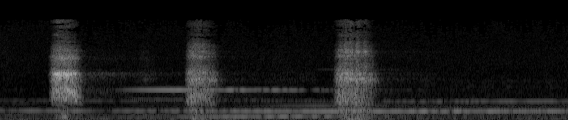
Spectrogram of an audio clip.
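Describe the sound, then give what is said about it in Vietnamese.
Heavy, panting breaths of a hungry wild beast: three loud, rasping bursts spaced well apart, each short and breathy, over a low, steady hum. “Tiếng thở không giống như tiếng thở của con người, mà như là một dã thú đói khát đang nhìn con mồi.”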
